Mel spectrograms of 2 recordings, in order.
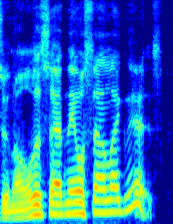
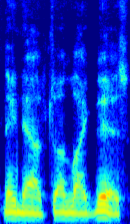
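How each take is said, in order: First: The voice is at normal pitch. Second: The voice is pitched unnaturally deep.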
